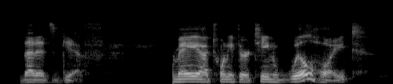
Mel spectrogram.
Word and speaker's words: GIF: that it is pronounced gif with a hard g like grape he comes out and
